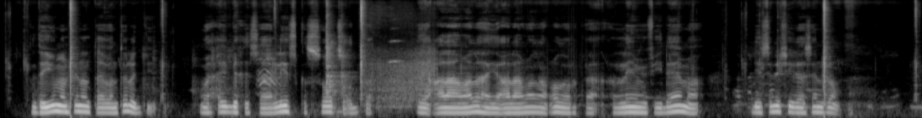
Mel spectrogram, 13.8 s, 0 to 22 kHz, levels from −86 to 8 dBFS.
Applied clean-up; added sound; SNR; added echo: none; Fire; 10 dB; none.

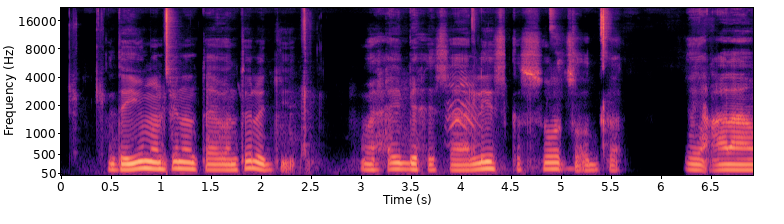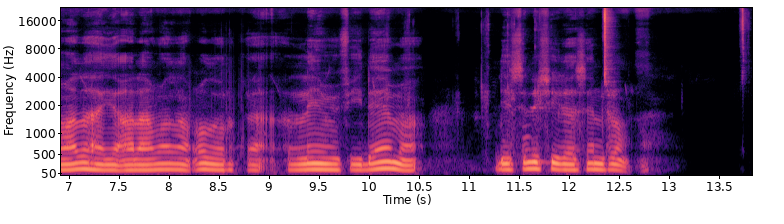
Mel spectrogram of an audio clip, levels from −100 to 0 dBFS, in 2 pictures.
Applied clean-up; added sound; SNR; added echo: neural mask model Resemble Enhance denoiser.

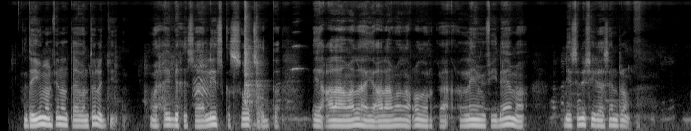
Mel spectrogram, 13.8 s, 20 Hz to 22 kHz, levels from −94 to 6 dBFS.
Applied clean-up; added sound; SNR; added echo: none; none; none; none.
